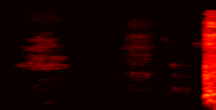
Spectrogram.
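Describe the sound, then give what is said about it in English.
After a stretch of near silence with a few faint breathy rustles, one sudden, loud, harsh cough bursts out right at the end; a chronic cough, not a COVID cough. “Please note that is not a COVID cough. That is not a COVID cough. That's a chronic cough.”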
